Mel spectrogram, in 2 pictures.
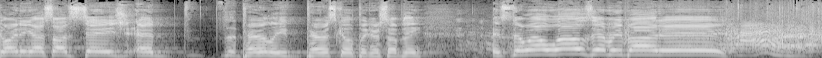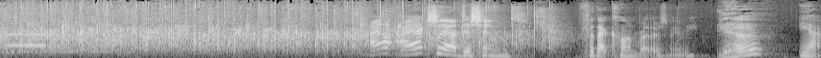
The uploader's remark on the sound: Live from Largo at the Coronet in Los Angeles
